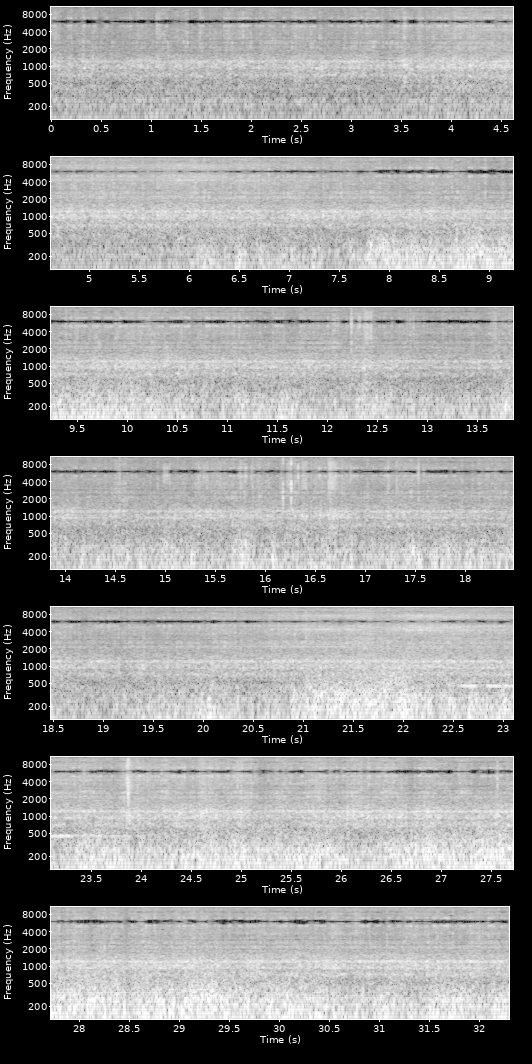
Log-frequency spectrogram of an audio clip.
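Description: Riding noise picked up by a camera mounted on a bicycle's handlebars: a continuous rumble of road, wind and passing city traffic. The rumble grows louder about a quarter of the way in and again past two-thirds, with a brief thin tone in between.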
